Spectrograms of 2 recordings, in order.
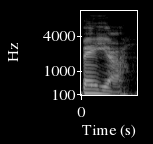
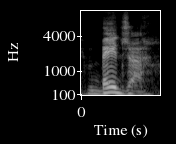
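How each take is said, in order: First: The double L sounds like an English Y. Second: The double L sounds like an English J. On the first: "She said Bella. ... pronounced like a Y" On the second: "that Y is a J"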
